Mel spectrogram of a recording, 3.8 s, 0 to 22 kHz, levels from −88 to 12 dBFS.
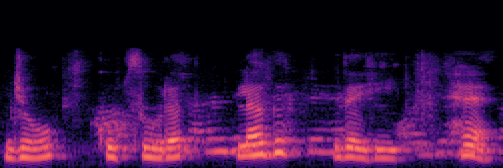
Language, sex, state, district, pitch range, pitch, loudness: Hindi, female, Chandigarh, Chandigarh, 180-260 Hz, 195 Hz, -21 LUFS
